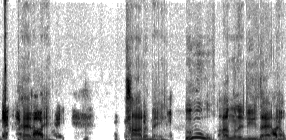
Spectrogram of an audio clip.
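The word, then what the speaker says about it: Padmé: No, we were yelling at you to finally just pronounce Padme correctly. No, Padme. Pame.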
